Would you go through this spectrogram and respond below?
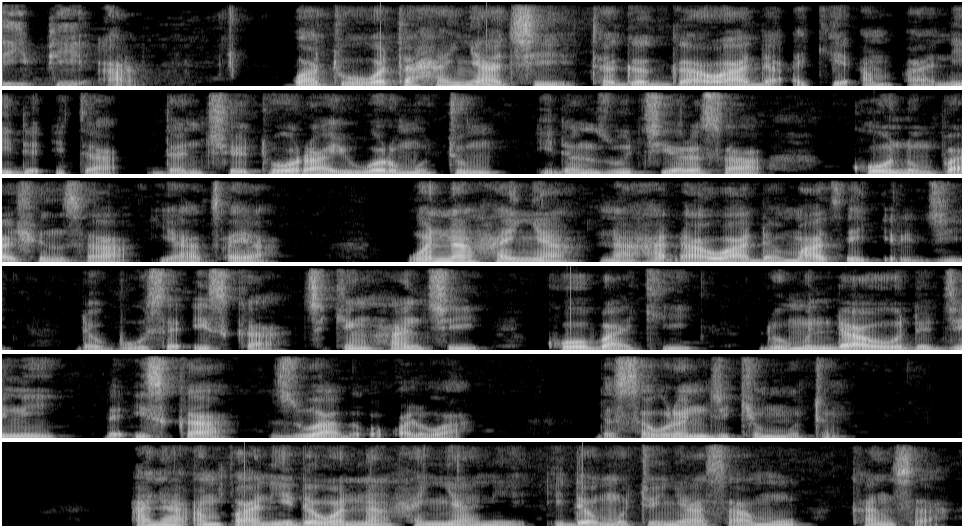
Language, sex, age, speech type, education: Hausa, female, 30-45, spontaneous, tertiary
